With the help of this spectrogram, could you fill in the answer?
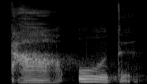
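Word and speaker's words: דוד: 여러분이 숫자로 한번 볼게요 다윗을 다윗을 이렇게 발음합니다 다우드 우리말 번역 성경에는 다윗 이렇게 번역되어 있습니다 자 그러면 우드라고 하는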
